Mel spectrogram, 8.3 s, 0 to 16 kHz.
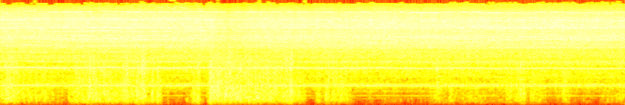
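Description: Cordless drill running steadily with a constant whine, turning a boat lift's drive pulley through a 5/8-inch socket to raise the boat in place of the lift's own motor.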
